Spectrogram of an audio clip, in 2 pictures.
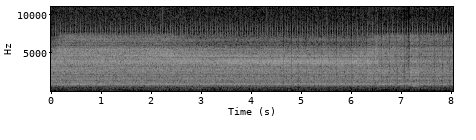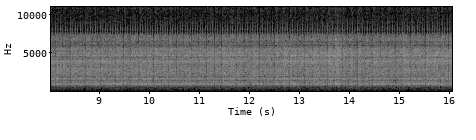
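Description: Steady hiss with no beeps, clicks or voices, easing slightly after about six and a half seconds.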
